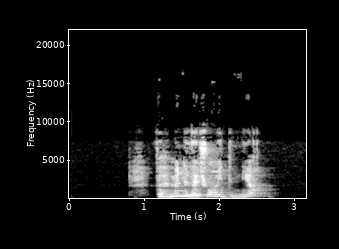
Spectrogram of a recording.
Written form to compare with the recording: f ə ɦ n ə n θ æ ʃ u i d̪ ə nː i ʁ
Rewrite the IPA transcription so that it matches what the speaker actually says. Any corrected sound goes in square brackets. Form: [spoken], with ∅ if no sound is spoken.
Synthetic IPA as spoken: f ə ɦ [m] ə n [ð] æ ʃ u i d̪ ə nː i ʁ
